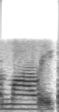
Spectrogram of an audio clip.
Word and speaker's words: Mari: So you can go to Mari Smith, M-A-R-I. I'm not sure if it's pronounced Mary or Mari. Say Mari, M-A-R-I.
